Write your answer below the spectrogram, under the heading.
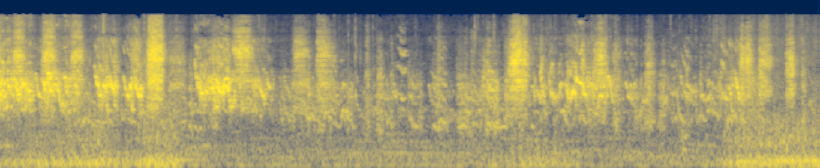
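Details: Feeding budgies, calling in harsh squawks and chirps that come in irregular clusters, with a few soft wing flutters in the background.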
